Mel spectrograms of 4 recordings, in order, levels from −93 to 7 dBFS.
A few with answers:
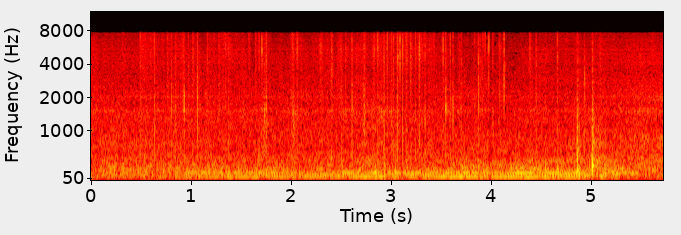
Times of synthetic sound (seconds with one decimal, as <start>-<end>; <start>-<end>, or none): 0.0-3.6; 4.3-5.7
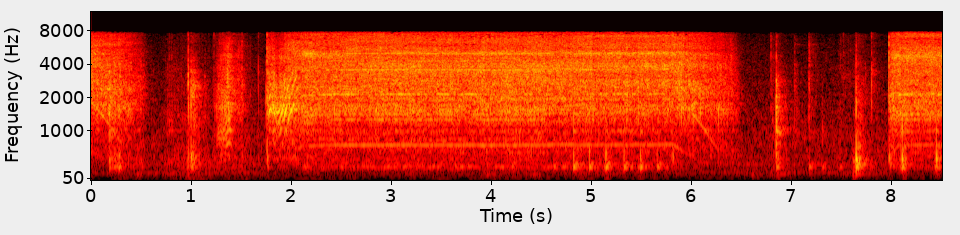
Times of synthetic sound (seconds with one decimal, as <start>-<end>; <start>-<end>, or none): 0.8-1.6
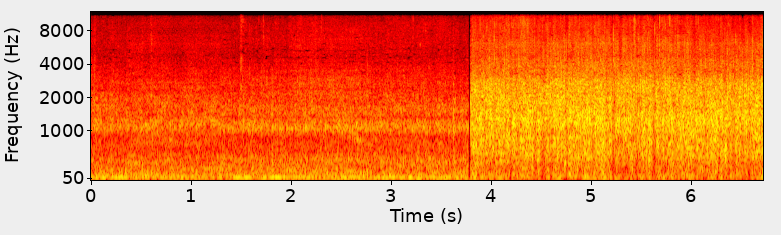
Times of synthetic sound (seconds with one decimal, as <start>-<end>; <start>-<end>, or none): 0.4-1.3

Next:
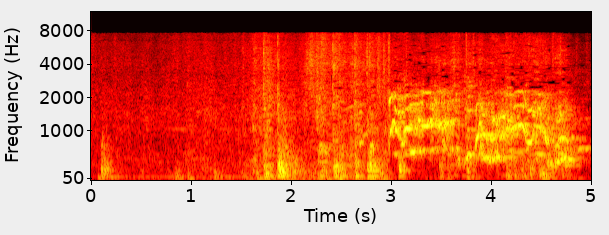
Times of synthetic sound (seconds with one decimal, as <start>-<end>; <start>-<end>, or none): 0.0-2.0

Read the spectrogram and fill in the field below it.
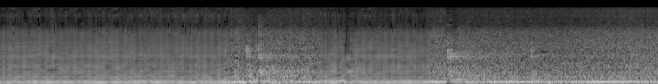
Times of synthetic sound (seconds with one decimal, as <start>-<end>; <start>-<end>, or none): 0.0-2.3; 3.2-4.3

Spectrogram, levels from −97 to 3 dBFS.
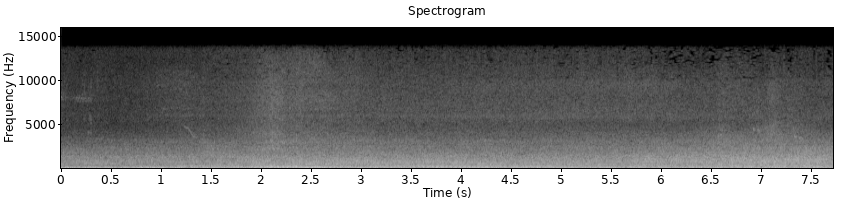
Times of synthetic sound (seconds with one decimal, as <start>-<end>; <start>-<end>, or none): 1.4-2.4

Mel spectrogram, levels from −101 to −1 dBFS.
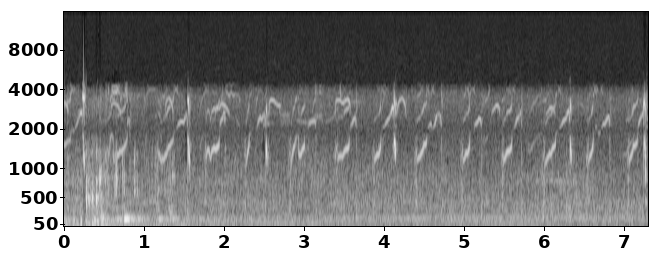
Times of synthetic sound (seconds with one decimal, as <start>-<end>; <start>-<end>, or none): none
